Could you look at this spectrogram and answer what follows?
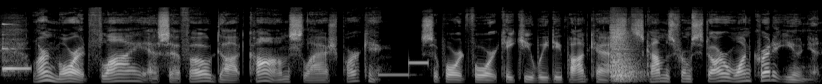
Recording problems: thin; very; fading below 650 Hz
doorbell; noticeable; at the start; peak level with the speech
alarm; noticeable; at 4 s; peak 9 dB below the speech
clattering dishes; loud; at 6 s; peak 2 dB above the speech

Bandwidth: 15 kHz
